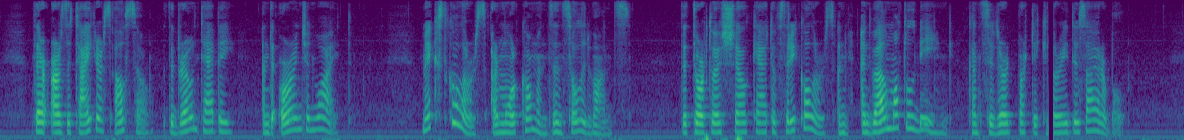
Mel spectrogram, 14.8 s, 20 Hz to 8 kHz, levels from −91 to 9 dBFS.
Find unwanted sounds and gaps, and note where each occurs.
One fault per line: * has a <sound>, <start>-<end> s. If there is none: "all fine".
* has a dropout, 13.1-13.2 s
